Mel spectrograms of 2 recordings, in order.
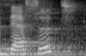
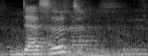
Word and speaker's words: desert: in this is that the desert desert we with a voiced sound and the stress at the beginning of a word desert desert the Sahara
